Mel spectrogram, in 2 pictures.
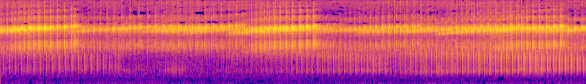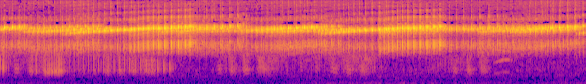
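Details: Dusk frog chorus from a Sandhills pond in Nebraska during spring: many callers forming an unbroken high trill, punctuated by louder pulsed calls roughly every two seconds and lower ticking rattles beneath.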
